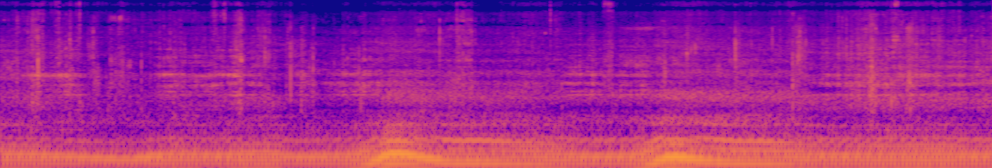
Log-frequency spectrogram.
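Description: Isuzu Trooper's engine running low and steady as it crawls over rocks, revving up briefly twice, about five and nine seconds in, each time pitching up and falling back.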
